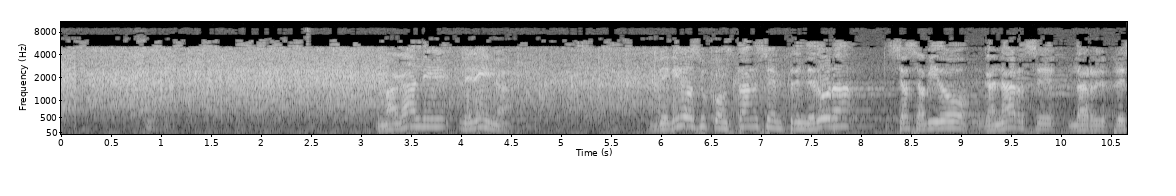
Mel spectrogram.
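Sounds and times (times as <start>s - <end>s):
hired audience applauding: 0.0s - 7.7s
speech: 3.2s - 4.6s, 5.9s - 10.6s.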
